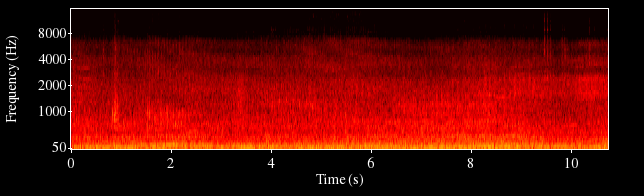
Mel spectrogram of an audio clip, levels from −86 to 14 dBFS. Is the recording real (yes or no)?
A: yes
